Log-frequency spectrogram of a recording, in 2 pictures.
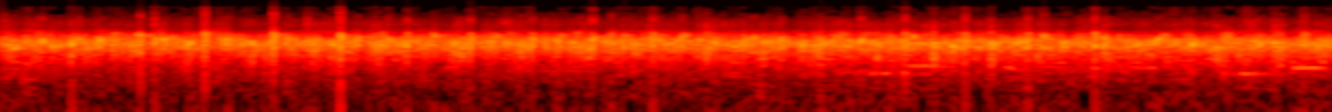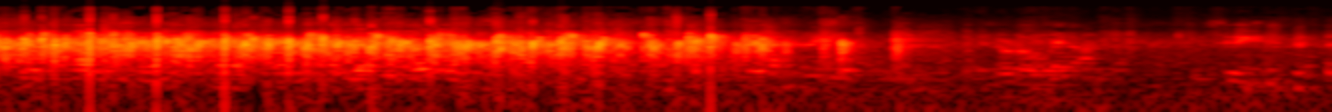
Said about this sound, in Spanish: Un fuerte aplauso.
